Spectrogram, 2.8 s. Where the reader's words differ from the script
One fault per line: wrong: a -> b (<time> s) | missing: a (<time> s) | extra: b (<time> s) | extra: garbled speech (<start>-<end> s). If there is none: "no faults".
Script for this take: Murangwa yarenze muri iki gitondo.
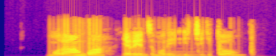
no faults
